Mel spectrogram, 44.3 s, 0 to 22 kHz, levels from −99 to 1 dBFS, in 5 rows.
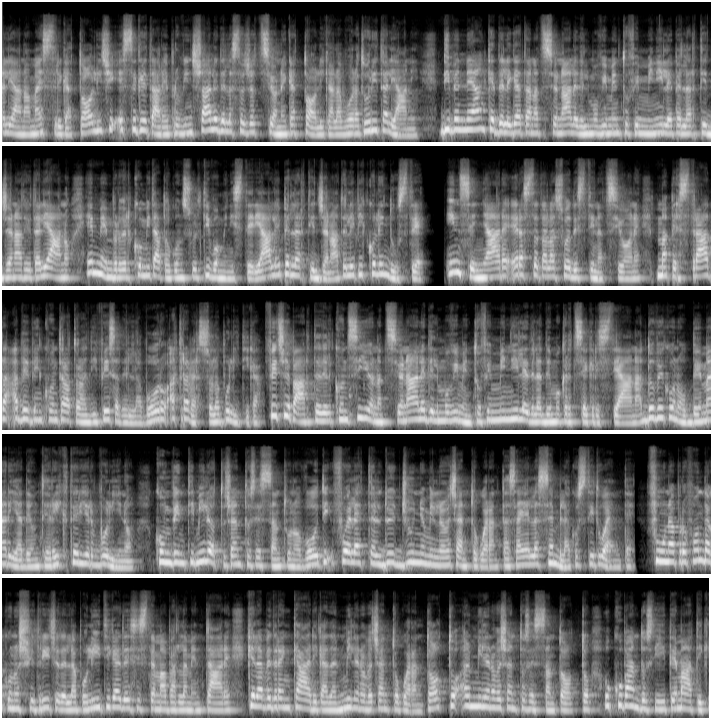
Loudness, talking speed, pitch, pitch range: -18 LUFS, 135 wpm, 195 Hz, 175-225 Hz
